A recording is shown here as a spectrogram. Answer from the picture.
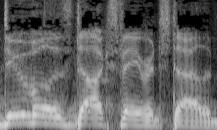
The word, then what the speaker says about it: Duvel: Well, he's saying Dubel, and you're saying Duvel. – Oh, Duvel. – Yeah. – Duvel or Dubel? – Yeah. – Dubel. You say Duvel, I say Dubel. – Spell it. Spell it. – D-U-B-B-E-L. – Okay, that's where you got the difference.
